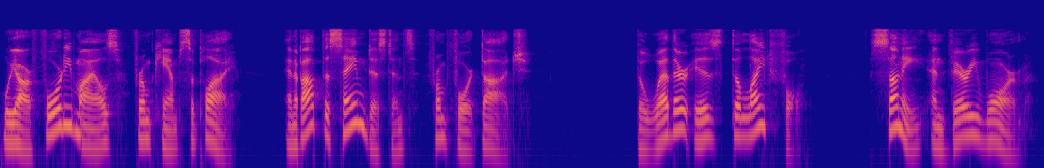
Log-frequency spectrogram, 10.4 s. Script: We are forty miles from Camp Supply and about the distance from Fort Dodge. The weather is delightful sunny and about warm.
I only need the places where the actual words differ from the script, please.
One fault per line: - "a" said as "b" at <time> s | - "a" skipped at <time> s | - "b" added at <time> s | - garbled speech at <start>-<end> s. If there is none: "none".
- "same" added at 3.3 s
- "about" said as "very" at 9.5 s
